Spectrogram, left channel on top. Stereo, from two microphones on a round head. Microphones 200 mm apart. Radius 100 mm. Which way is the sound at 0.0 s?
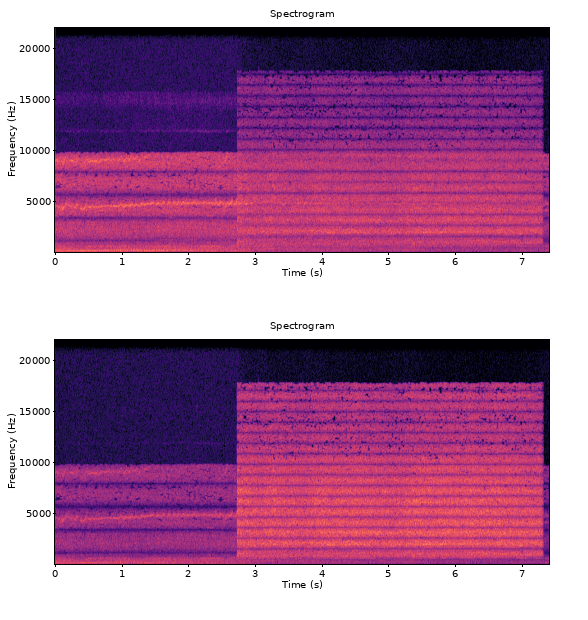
30° left (ahead or behind).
